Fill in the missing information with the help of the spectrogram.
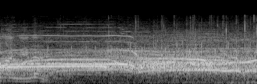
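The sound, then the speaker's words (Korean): A crowd claps and cheers together, a steady, loud wash of applause with scattered voices shouting and whooping throughout. “아, 참, 입, 입 들어갔는데 박수를 치고 그래.”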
